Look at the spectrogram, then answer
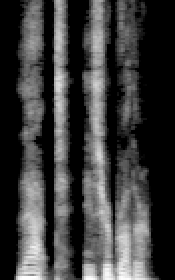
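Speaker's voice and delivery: chilly, icy, cold delivery. Narrator reads a woman who stands after a long silence; cold voice. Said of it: "says in this cold, cold voice".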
